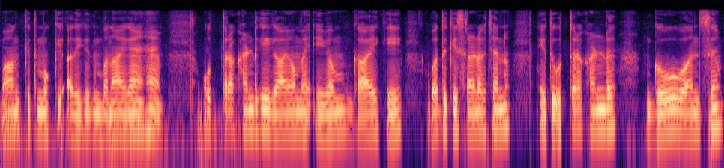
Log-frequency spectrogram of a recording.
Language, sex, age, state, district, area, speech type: Hindi, male, 18-30, Madhya Pradesh, Seoni, urban, spontaneous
